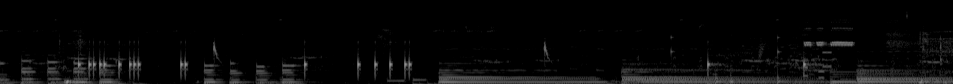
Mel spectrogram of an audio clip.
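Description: A video game whistle in Autonauts sounds as a string of short chirping blasts, followed by longer sustained electronic tones layered with bird-like clucks and warbles, moderately loud.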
